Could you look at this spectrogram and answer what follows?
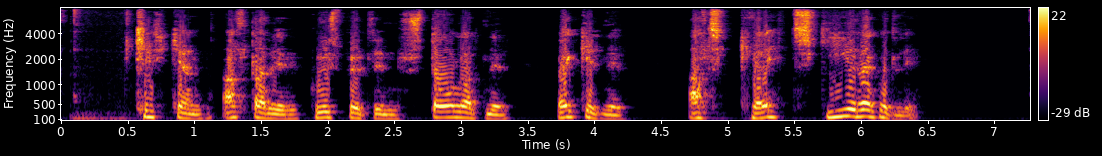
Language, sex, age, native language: Icelandic, male, 60-69, Icelandic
